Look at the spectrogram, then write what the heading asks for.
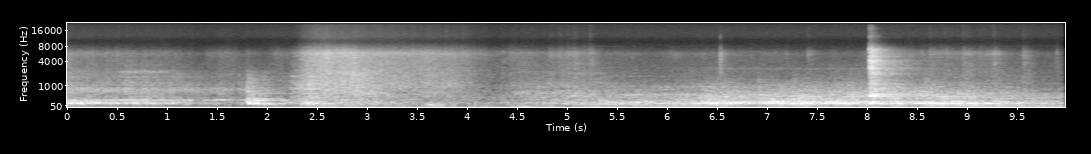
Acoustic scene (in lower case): elevator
